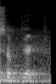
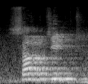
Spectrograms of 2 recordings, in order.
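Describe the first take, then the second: First: SUBJECT as "sub-JEKT", weight on the second syllable; habitual mispronounced stress. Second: SUBJECT as "SUB-jikt", higher on SUB; first-syllable stress. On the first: Teacher quoting how we say it, second-syllable stress. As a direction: say "subject" with a weak first syllable. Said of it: "We pronounce it as subject". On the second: Teacher showing the noun form, stressed on first syllable. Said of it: "stress is on the first syllable". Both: Shown as a demonstration.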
